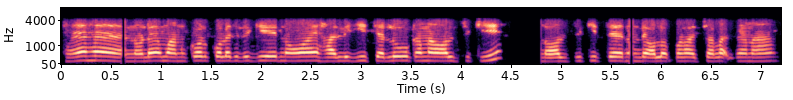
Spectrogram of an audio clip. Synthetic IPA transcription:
hɛ̃ɦɛ̃nɔ̃ɖɛmankɔɽkɔlɛd͡ʒɾikinɔɔjɦaɾliɡit͡ʃɛlukanaɔlt͡ʃiki | nɔlt͡ʃikit̪ɛnɔɖɛɔlɔʔ̚paɽat͡ʃalaʔ̚kana

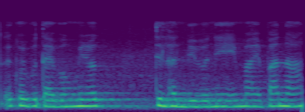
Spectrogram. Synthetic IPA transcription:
ɐkʰojbutajbɐŋmiɾɐk̚ | tilɦɐnbiβɐniːmajbana

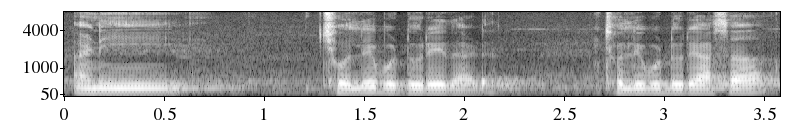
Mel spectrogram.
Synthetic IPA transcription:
aɽ̃i | t͡ɕʰolebʱəʈuɾed̪aɽ | t͡ɕʰolebʱəʈuɾeasa

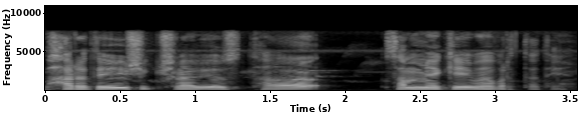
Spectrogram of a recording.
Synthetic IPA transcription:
bʱaːɾɐt̪eːʃikʂɐɽ̃aʋjɐʋɐst̪ʰaː | sɐmjɐkeːʋɐʋɐɾt̪ɐt̪eː

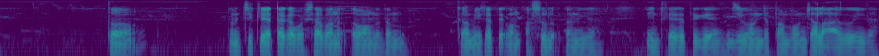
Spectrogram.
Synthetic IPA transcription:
t̪ɔ | t̪umt͡ʃikɛʈakabɔsabanɔ̰ʔt̪ɔbaŋɾɛd̪ɔm | kəmikat̪ɛʔ̚mɔnasulɔʔkanɡɛjaiɲkakat̪ɛʔ̚ɡɛd͡ʒiβɔnd͡ʒapambɔnt͡ʃalaʔaɡɔjd̪a

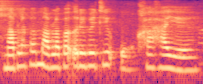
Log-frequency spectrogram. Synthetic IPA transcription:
mablapamablapaʔɯɾibajtiɔkʰaɦajɯ

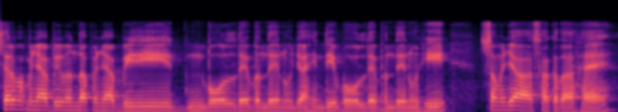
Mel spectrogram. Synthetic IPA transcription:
sɪɾəpʰpə̃ɲd͡ʒaːbiːbənd̪aːpəɲd͡ʒaːbiːboːld̪eːbənd̪eːnũːd͡ʒãːɦɪ̃nd̪iːboːld̪eːbənd̪eːnũːɦiː | səmd͡ʒaːsəkd̪aːɦɛː

